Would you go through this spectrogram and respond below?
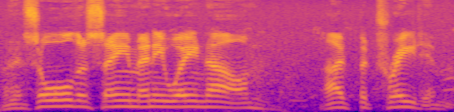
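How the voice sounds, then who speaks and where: A man's voice: fairly high pitch, a little slow, sharp tone, a little hiss or hum. An actor playing a fearful, fatalistic brigand's henchman in a medieval video game, speaking defensively. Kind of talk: video game cutscene acting.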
